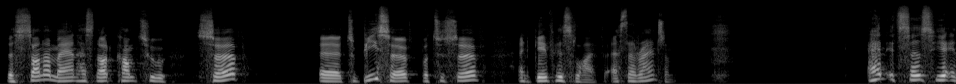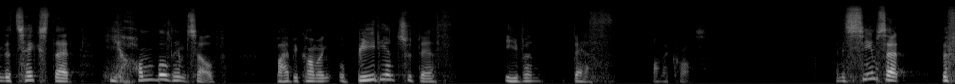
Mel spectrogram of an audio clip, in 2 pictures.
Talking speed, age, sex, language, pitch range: 155 wpm, 40-59, male, English, 150-195 Hz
